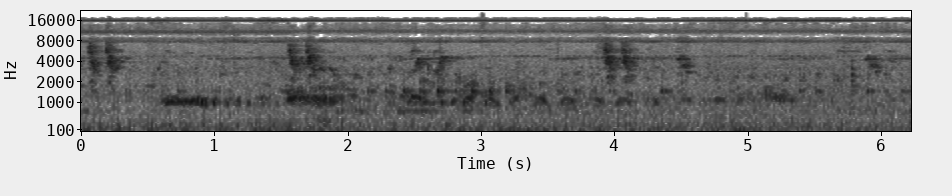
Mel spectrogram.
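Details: Society finch feeding young: bursts of rapid, harsh chirping about every two seconds, mixed with lower warbling notes, over constant background noise.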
